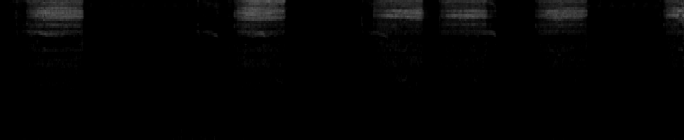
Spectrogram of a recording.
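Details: Nestling bar-winged prinias beg while parents feed them black worms at the nest: high, hissy, shrill bursts about half a second long, repeated roughly every one to two seconds, with near silence between bursts.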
